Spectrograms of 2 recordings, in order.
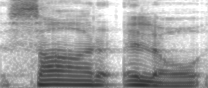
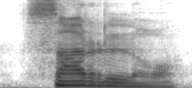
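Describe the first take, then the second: First: The vowel between the R and L is pronounced. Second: The vowel is dropped, joining R and L.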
